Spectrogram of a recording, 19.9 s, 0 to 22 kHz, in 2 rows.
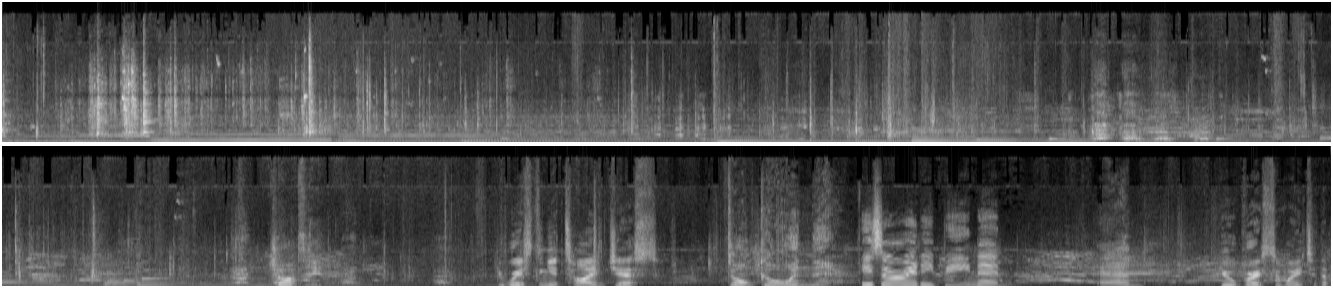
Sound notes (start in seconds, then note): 0.1 soft music; 4.4 children laughing and chattering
